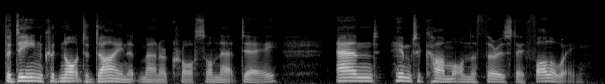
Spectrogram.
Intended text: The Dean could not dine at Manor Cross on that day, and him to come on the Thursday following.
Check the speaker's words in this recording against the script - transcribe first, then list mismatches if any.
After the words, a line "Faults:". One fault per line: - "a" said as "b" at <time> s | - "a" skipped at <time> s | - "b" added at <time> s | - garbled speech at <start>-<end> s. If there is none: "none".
The Dean could not dine at Manor Cross on that day, and him to come on the Thursday following.
Faults:
none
